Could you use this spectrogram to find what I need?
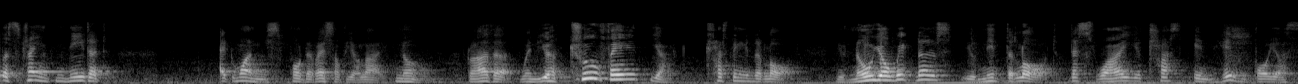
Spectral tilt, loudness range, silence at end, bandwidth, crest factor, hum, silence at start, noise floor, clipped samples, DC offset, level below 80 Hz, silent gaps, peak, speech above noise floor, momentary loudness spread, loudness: -7.5 dB/octave; 7 LU; 0 s; 7.8 kHz; 20 dB; none; 0 s; -48 dBFS; under 0.1%; under 0.1%; -46 dBFS; none; -4 dBFS; 24 dB; 15 LU; -25 LUFS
